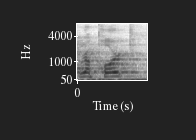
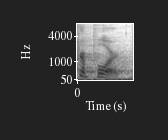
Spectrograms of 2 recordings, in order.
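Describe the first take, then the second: First: It is said like the word 'report'. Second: It is said as 'rapport', unlike 'report'. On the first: The speaker calls it wrong. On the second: The speaker calls it right.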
